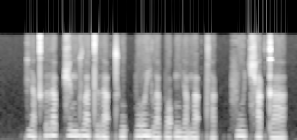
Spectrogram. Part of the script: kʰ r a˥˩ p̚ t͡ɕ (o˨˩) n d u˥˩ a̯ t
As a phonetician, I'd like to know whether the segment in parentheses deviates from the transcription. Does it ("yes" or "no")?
yes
